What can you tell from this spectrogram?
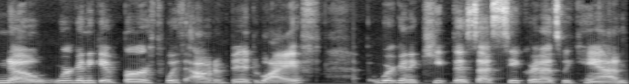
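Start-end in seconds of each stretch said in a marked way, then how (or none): none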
